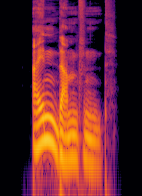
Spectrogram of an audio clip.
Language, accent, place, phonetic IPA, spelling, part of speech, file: German, Germany, Berlin, [ˈaɪ̯nˌdamp͡fn̩t], eindampfend, verb, De-eindampfend.ogg
- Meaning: present participle of eindampfen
